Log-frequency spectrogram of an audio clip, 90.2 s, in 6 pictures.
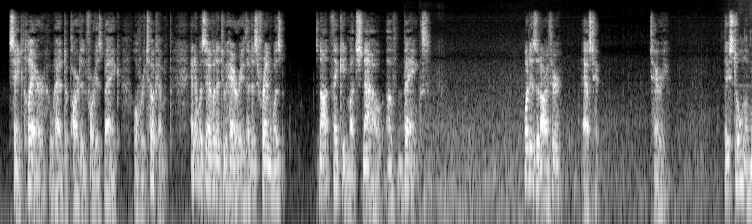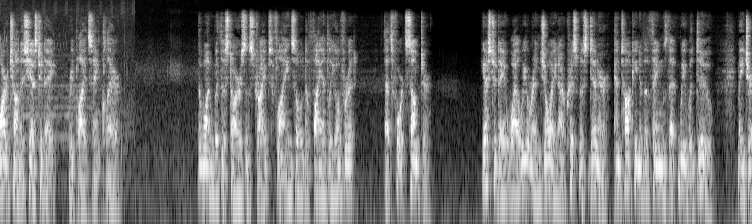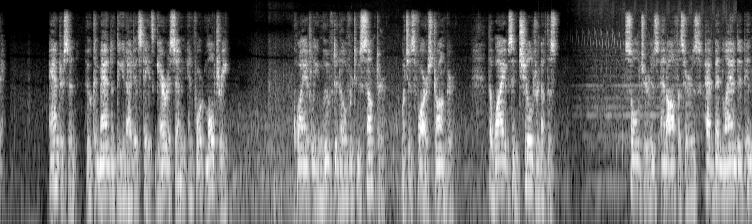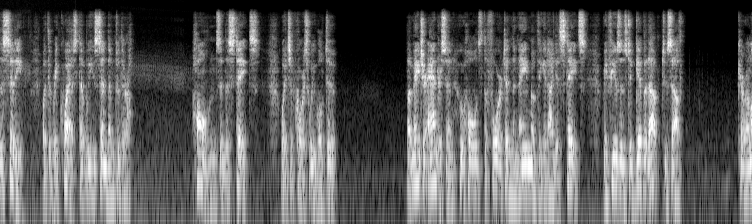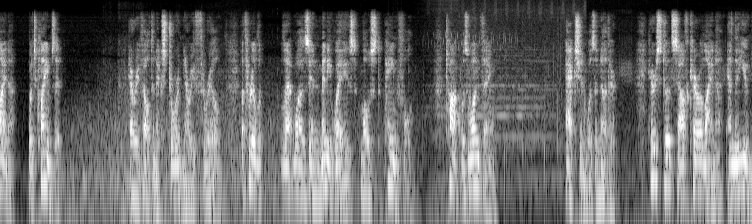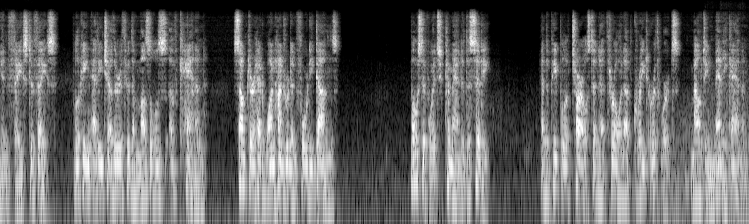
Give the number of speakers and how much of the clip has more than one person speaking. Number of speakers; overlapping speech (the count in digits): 1, no overlap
